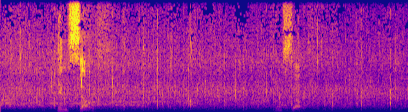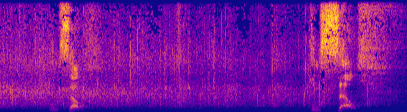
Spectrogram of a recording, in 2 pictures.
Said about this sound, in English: I thought by now you'd be clapping for Jesus. When you look at the things that he has done.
